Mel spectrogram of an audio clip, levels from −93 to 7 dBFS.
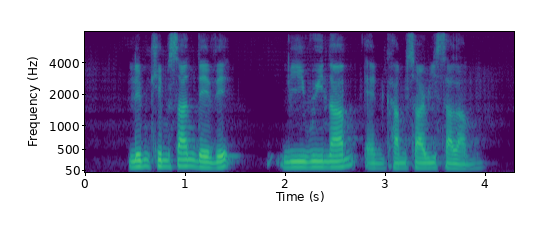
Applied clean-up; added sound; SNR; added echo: neural mask model Resemble Enhance denoiser.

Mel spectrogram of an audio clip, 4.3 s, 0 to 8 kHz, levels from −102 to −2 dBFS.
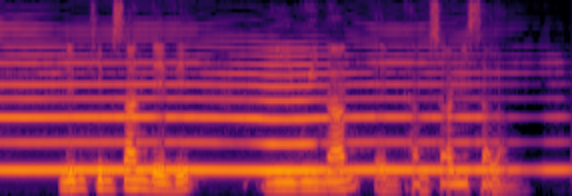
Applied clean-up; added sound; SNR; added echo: neural mask model RNNoise.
